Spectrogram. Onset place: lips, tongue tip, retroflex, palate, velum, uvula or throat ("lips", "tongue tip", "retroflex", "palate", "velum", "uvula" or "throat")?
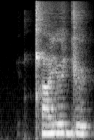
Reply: uvula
